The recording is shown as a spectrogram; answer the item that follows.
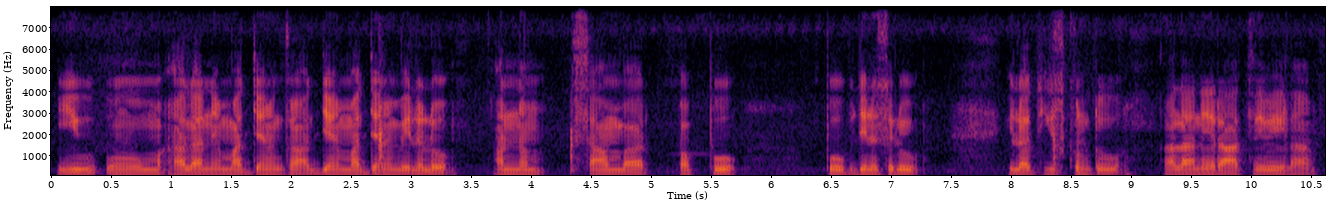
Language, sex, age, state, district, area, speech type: Telugu, male, 18-30, Andhra Pradesh, Nellore, rural, spontaneous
